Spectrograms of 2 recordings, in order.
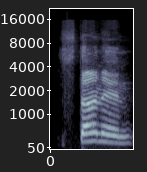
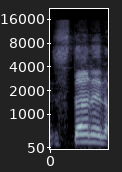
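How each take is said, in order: First: Stunning. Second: Said in the usual way. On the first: Real, not acted. Exclaiming praise for the opener.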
